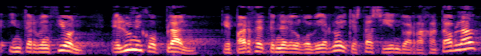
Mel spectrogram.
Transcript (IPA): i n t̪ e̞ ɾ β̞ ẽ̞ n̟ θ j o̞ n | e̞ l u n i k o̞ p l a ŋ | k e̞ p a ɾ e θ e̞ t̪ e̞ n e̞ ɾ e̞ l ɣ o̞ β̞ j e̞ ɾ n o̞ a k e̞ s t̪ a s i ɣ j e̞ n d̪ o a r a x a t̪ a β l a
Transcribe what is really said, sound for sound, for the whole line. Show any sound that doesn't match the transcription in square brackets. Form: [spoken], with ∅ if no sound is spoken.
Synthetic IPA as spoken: i n t̪ e̞ ɾ β̞ [e̞] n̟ θ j o̞ n | e̞ l u n i k o̞ p l a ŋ | k e̞ p a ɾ e θ e̞ t̪ e̞ n e̞ ɾ e̞ l ɣ o̞ β̞ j e̞ ɾ n o̞ [i] k e̞ s t̪ a s i ɣ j e̞ n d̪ o a r a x a t̪ a β l a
